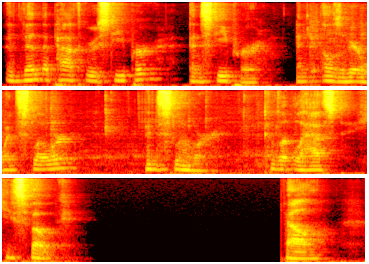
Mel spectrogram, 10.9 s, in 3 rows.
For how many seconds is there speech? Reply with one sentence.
The speech can be heard for 9 seconds in total.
